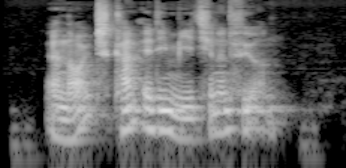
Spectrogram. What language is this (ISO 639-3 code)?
deu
